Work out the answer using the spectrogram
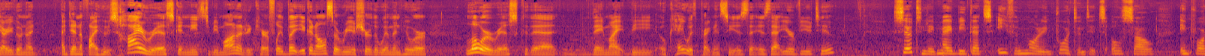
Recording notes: This podcast was recorded at the European Society of Cardiology Annual Scientific Sessions, Barcelona Spain, August 31, 2014.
